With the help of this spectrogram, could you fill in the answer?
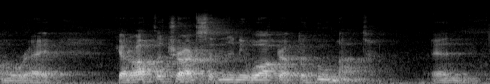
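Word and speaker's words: Mohret: And you guys came into the city of Moray, M-O-H-R-E-T, not pronouncing it correctly, but I call it Moray.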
